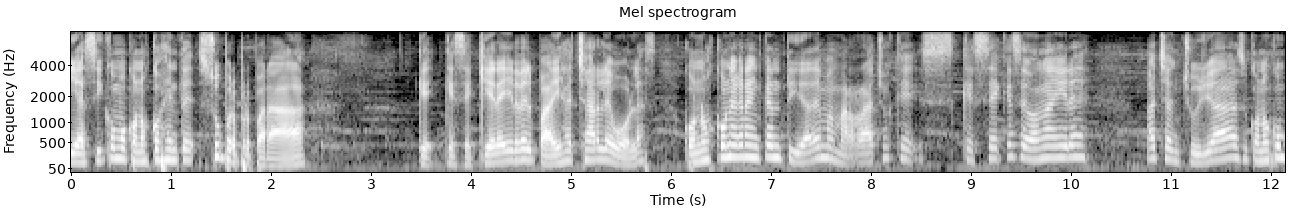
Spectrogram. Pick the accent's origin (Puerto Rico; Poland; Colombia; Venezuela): Venezuela; A veces me da vergüenza decir que soy venezolano, de verdad, les digo.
